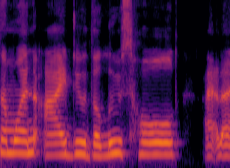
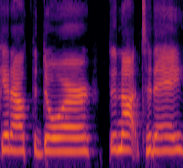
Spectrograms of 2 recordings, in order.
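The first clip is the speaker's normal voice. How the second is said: put-on screaming voice of an upset child; 4 semitones higher than usual. Retelling how a child screamed at the speaker to leave: imitating a child screaming. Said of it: "this kid screamed at me".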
